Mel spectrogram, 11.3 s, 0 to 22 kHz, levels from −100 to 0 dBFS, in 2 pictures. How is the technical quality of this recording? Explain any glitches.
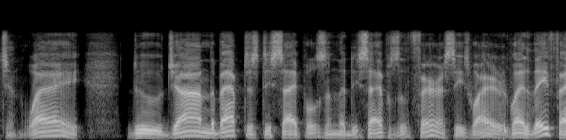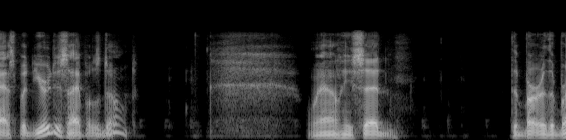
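The recording has several timing faults typical of a call link, all heard against the codec's band limit near 8 kHz.

Clock drift between sender and receiver runs through the whole clip. The sender's clock is slower by roughly 2%, so the receiver keeps compensating. Unlike random network jitter, the corrections all go one way.

Repeated timing corrections occur from 1.22 to 3.75 s, ending before "of the", and from 6.48 to 10.99 s, after "they fast but your". Small pieces are repeated, slowing playback to about 98% and 99% and adding roughly 70 ms each time. This is heard as an unsteady tempo rather than distinct breaks.

A short stall from a late packet happens at 4.98 s, just before "why do they fast", and again at 8.36 s. The jitter buffer ran empty, and 30 ms of the last sound was held with a slight buzz. Unlike a dropout, nothing is lost.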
